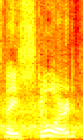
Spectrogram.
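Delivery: normal talking voice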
